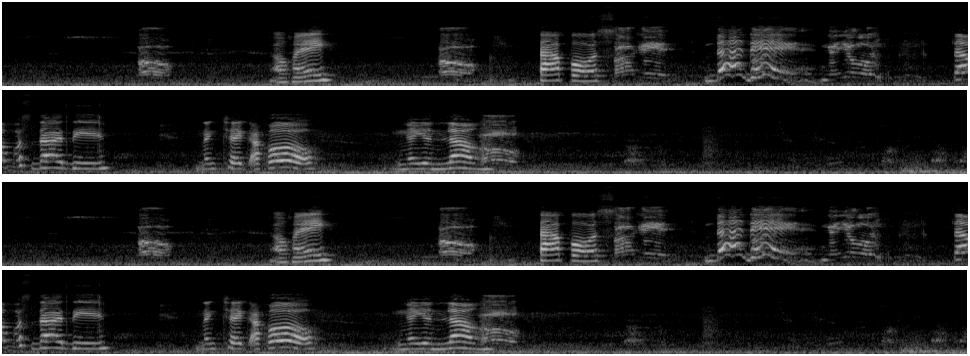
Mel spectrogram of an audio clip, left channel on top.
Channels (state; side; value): identical; both; correlation 1.00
